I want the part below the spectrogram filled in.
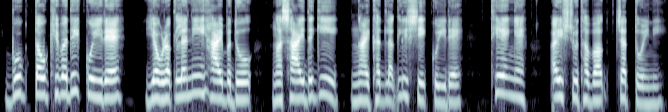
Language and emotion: Manipuri, neutral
